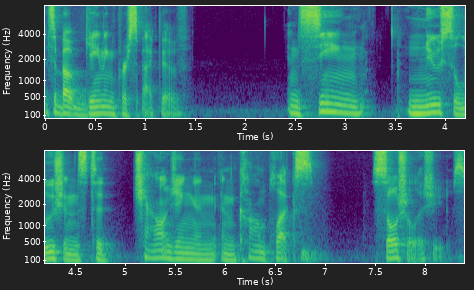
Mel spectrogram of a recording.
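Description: A man with an American accent, medium in pitch with ordinary pitch variation, talking at a fairly slow pace on a very clean recording with a silent background. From Massachusetts, Amherst. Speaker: nonprofit founder. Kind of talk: interview. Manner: halting.

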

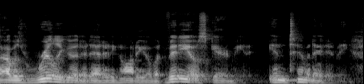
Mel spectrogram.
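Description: A man with a Texan accent talks at a very fast pace. His pitch varies in an ordinary way, and there is noticeable background noise. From Texas, Fort Worth. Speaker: broadcaster. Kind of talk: casual chat. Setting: studio.

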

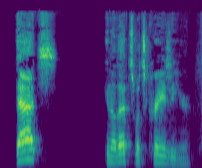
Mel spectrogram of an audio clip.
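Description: In a New York accent, a man speaks at a high pitch. His pace is moderate and his pitch variation ordinary. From New York City. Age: 40s. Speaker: nonprofit founder. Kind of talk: interview.

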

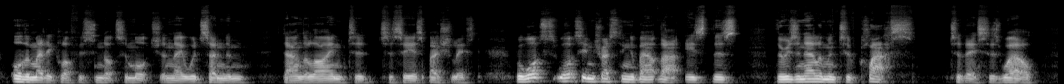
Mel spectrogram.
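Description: A man speaks with a British accent at a fairly low pitch. His pitch variation is ordinary. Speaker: historian. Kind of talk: casual chat.

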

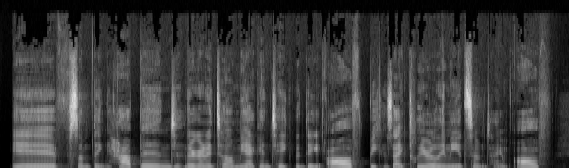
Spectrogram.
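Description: At a moderate pace, a voice with a Spanish accent and lively intonation sounds dry and close with no echo on a very clean recording with a silent background. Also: woman. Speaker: mental health counselor. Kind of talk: casual chat.

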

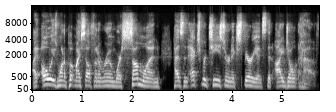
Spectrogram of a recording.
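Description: Fairly quick and animated, a man speaks at a fairly high pitch. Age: 40s. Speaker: speaker and basketball performance coach. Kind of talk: podcast interview.

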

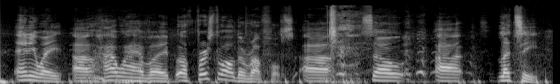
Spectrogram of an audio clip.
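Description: Pausing long and often, a man with a fairly high pitch uses lively intonation over noticeable background noise. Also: very even loudness. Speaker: podcast co-host. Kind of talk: casual chat. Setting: outdoors on a deck.

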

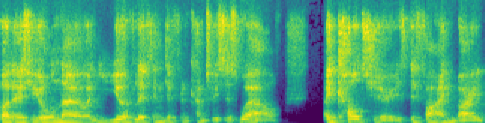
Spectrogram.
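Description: The speaker has a Dutch accent and sounds somewhat breathy. Pitch varies in an ordinary way. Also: man. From Netherlands. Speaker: HR executive. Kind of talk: interview. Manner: hesitant with fillers.

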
